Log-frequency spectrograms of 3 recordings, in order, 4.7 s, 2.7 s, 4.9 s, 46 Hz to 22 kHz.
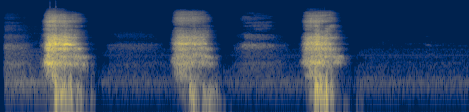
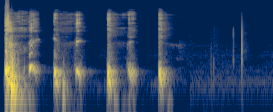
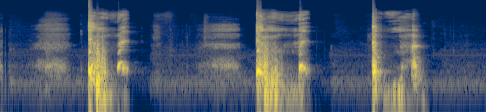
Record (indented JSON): {
  "exhalation_length": "4.7 s",
  "exhalation_amplitude": 31855,
  "exhalation_signal_mean_std_ratio": 0.33,
  "cough_length": "2.7 s",
  "cough_amplitude": 32768,
  "cough_signal_mean_std_ratio": 0.29,
  "three_cough_length": "4.9 s",
  "three_cough_amplitude": 32768,
  "three_cough_signal_mean_std_ratio": 0.3,
  "survey_phase": "beta (2021-08-13 to 2022-03-07)",
  "age": "45-64",
  "gender": "Female",
  "wearing_mask": "No",
  "symptom_none": true,
  "smoker_status": "Never smoked",
  "respiratory_condition_asthma": false,
  "respiratory_condition_other": false,
  "recruitment_source": "REACT",
  "submission_delay": "2 days",
  "covid_test_result": "Negative",
  "covid_test_method": "RT-qPCR",
  "influenza_a_test_result": "Negative",
  "influenza_b_test_result": "Negative"
}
